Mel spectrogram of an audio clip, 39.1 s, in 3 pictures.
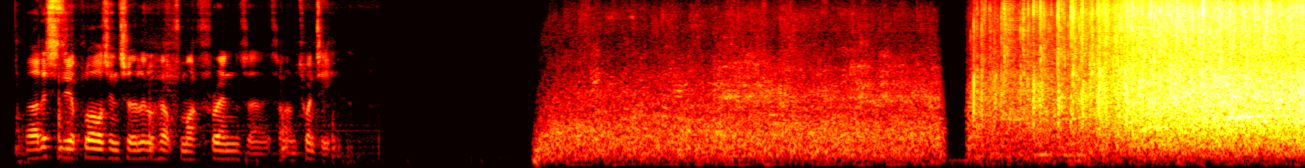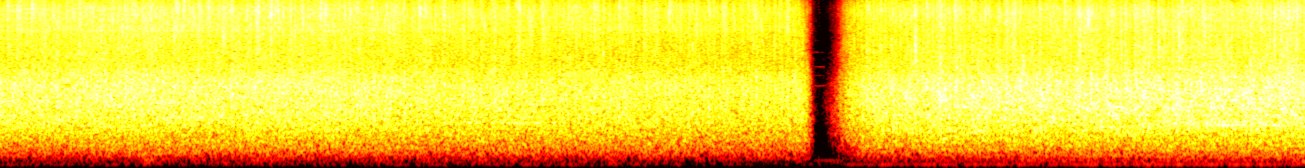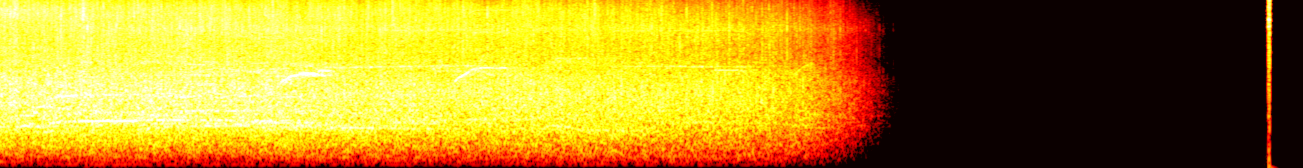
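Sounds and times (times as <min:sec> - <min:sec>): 
applause: 0:09.6 - 0:35.1.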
